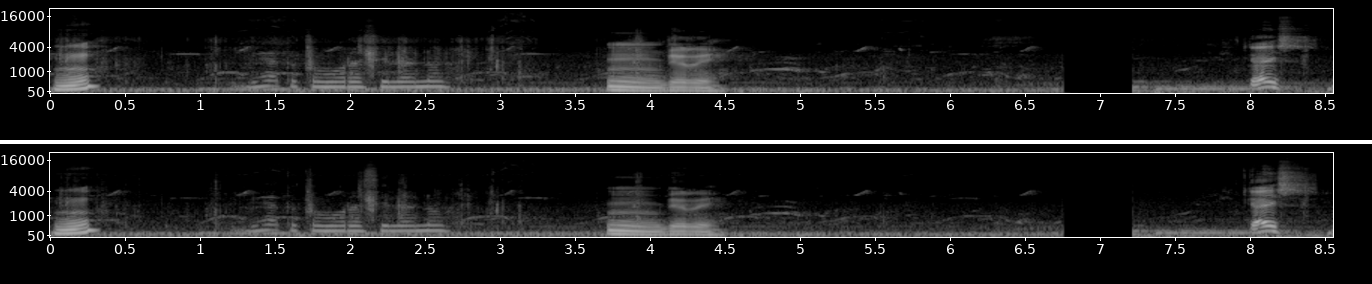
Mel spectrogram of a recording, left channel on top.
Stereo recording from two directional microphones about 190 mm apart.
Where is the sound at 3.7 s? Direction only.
5° right (ahead or behind).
